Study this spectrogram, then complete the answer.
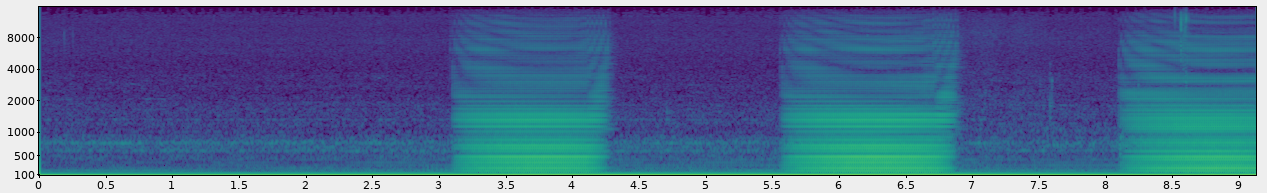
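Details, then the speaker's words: Miller & Kreisel MX-105 MkII subwoofer plate amp on 120 V AC fed a 60 Hz test tone: harsh buzzy clipping surges in and out with AC phase; distortion from failed main filter capacitors, fixed by full recap. "and you hear how the clipping is coming and going as the signal generator is in phase and outer phase of the incoming ac power"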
